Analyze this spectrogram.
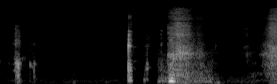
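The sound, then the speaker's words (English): Coughing from ketchup potato chips stuck in the throat: a few short, sharp coughs spread out with gaps between them, then a longer, harsher hacking burst, with one more cough at the end. “I got potato chips in my throat.”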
